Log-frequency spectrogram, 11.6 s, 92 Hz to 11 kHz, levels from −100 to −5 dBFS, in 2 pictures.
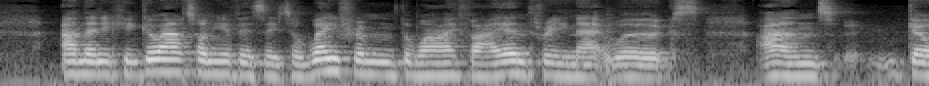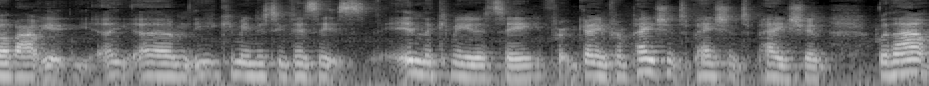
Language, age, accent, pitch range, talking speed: English, 40-59, British, 160-190 Hz, 185 wpm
